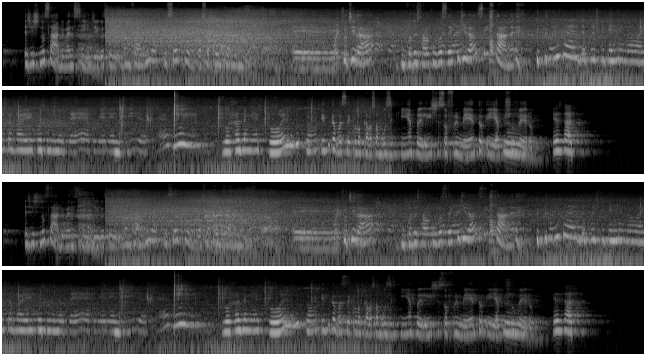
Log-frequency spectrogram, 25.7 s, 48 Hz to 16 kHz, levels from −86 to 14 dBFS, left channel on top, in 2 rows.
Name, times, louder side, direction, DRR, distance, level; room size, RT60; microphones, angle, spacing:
voice 1, 0.4-5.0 5.8-7.4 7.8-11.0 17.4-17.6 19.2-23.5, left 2 dB, 65° left, 9 dB, 2.2 m, -36 dB
Cough, 1.3-1.9 2.3-2.9 4.0-5.6, right 3 dB, 40° right, 5.0 m, -42 dB
sound 1, 2.0-20.6, left 6 dB, 45° left, 2.3 m, -40 dB
voice 2, 10.9-16.8 17.2-19.2 22.9-23.3 23.8-24.3, left 2 dB, 85° left, 7 dB, 1.4 m, -33 dB
25.0 x 23.0 x 7.6 m, 0.98 s
head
